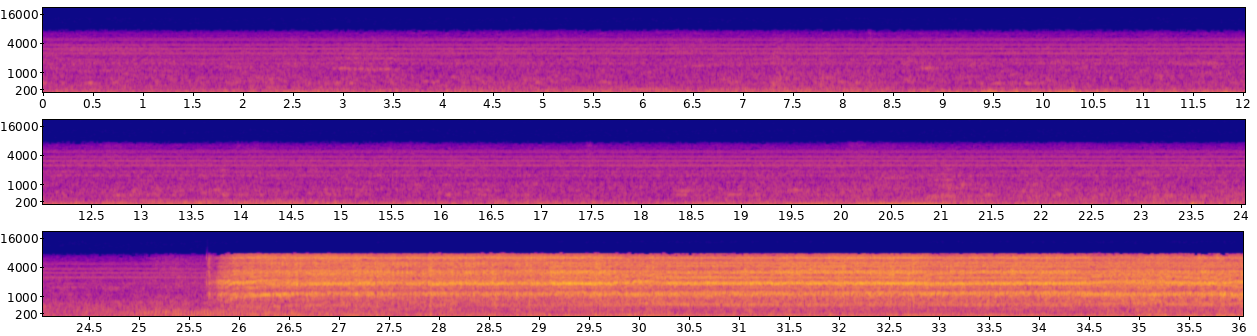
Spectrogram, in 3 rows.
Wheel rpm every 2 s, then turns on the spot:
0, 0, 0, 0, 0, 0, 0, 0, 0, 0, 0, 0, 10, 140, 160, 160, 160, 160.
none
